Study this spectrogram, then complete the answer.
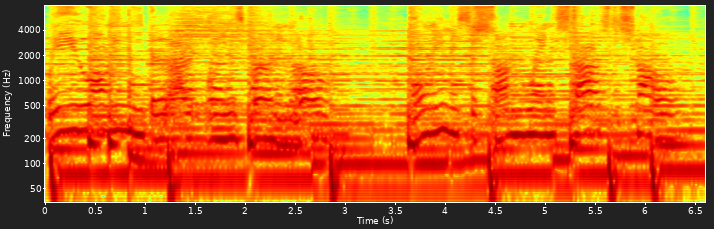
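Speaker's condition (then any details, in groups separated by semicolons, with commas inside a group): No condition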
